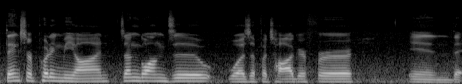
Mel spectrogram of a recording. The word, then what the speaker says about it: Tseng Kwong-Chi: Tseng Kwong-Chi, but it's actually pronounced Tseng Kwong-Chi.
